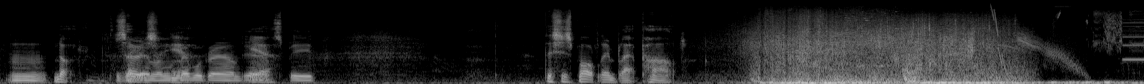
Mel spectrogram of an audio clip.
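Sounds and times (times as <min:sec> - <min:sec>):
speech: 0:00.6 - 0:03.3, 0:05.5 - 0:06.9
pipeline explosion from a triggering charge: 0:07.3 - 0:11.0.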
